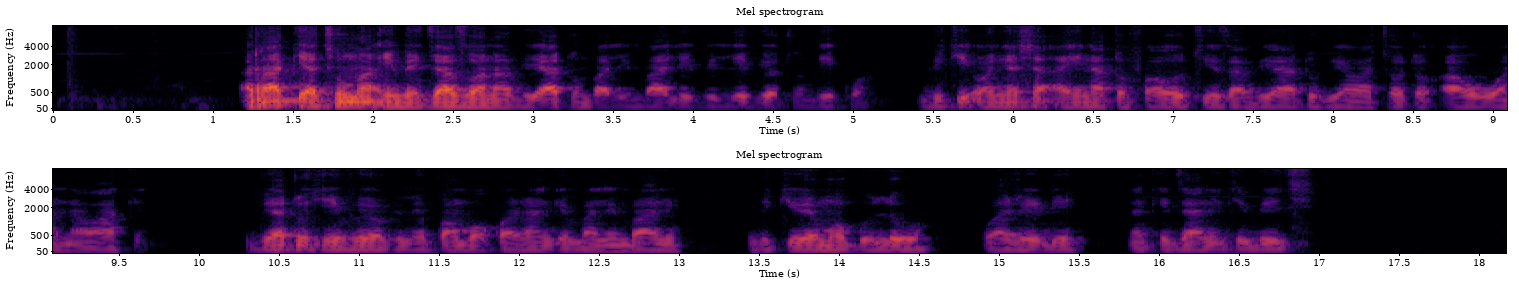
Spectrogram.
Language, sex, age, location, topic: Swahili, male, 25-35, Nairobi, finance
